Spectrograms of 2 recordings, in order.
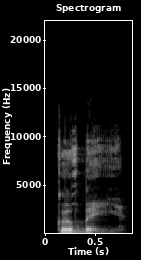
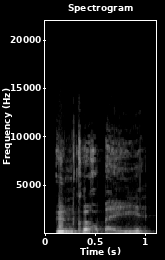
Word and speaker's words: corbeille: Et maintenant, entraînons-nous à prononcer les noms, ce geste vite, qui contiennent le son i. Commençons par le mot corbeille. Une corbeille, la corbeille, carzina.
